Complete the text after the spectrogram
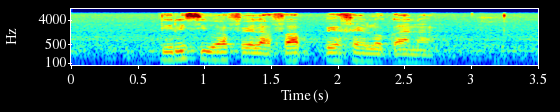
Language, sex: Tswana, male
